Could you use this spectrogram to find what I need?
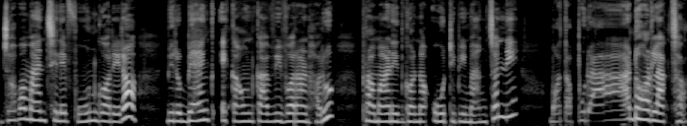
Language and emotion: Nepali, fearful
